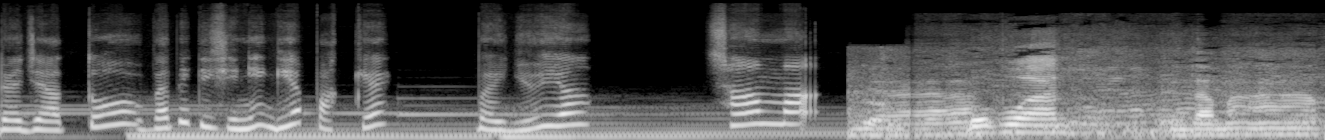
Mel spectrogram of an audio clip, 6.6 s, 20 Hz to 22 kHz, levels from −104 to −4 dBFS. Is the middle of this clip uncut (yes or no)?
no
